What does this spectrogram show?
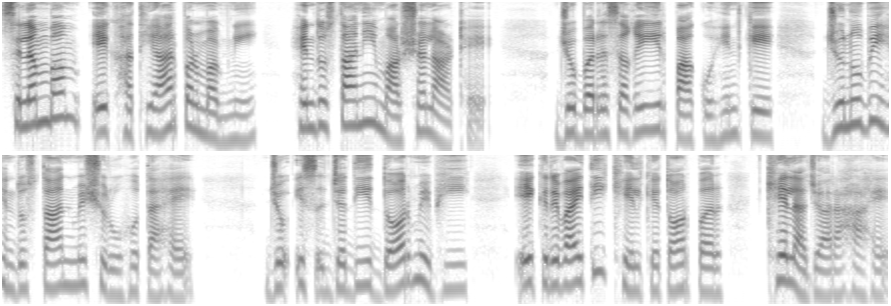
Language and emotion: Urdu, neutral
